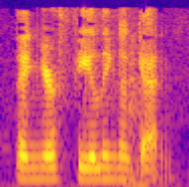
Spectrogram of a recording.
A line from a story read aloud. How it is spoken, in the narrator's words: father said quietly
